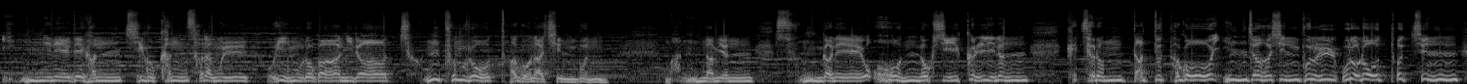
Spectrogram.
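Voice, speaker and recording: A man's voice: on the high side, a little slow, faint music behind. A man with a North Korean accent narrating a scripted propaganda documentary in a solemn, reverent, emotive declamatory manner.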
